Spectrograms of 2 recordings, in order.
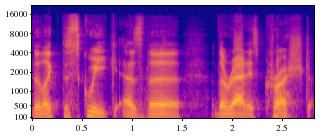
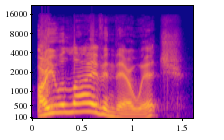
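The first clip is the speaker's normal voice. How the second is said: higher, louder call through a door; raised call; 10 semitones higher, 6 dB louder than usual. Acted. Sister calls to the witch locked inside, raised voice. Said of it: "her voice raises so you can hear her through the door".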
